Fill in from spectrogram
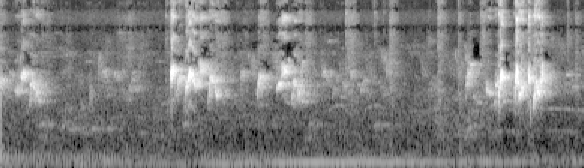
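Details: Bulbul on alert after hearing a sound, giving short bubbly, slurred chirping phrases in a few bursts separated by pauses, with a faint low hum in the background.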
